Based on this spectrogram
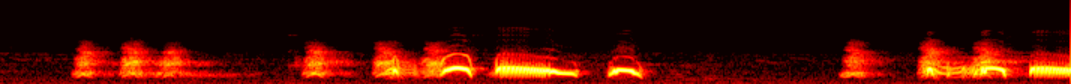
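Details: Decoy spotted dove cooing to draw in wild doves: soft grunting notes, then a full phrase of rising-falling coos with one long drawn note, and a second phrase starting after a pause.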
